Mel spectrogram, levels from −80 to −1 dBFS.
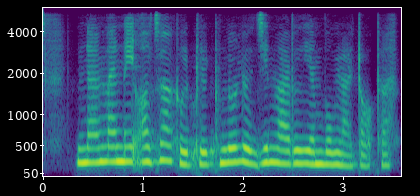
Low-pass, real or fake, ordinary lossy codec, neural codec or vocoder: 5.4 kHz; fake; none; codec, 16 kHz, 0.5 kbps, FreqCodec, larger model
